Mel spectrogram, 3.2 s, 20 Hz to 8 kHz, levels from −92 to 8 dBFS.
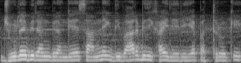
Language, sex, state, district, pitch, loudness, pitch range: Hindi, male, Chhattisgarh, Bilaspur, 170 Hz, -17 LUFS, 160-180 Hz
